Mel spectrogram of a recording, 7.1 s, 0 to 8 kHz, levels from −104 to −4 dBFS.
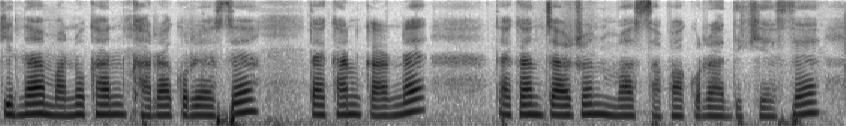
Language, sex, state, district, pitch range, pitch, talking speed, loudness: Nagamese, female, Nagaland, Dimapur, 170-195 Hz, 185 Hz, 155 wpm, -17 LUFS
